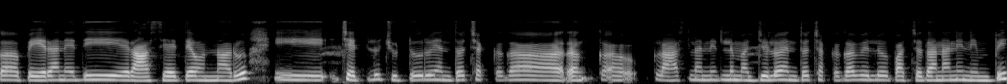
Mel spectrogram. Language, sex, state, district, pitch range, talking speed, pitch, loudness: Telugu, female, Andhra Pradesh, Chittoor, 195-210 Hz, 105 wpm, 200 Hz, -19 LUFS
